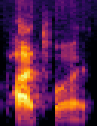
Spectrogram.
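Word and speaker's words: patois: dialect which is called patwa it's spelled p-a-t-o-i-s but it is actually pronounced p-a-t-w-a-h uh we'll talk about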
